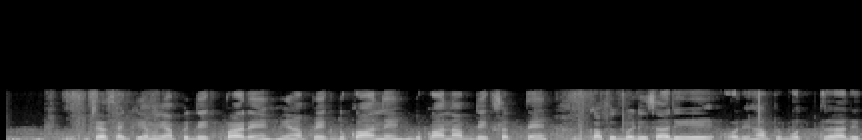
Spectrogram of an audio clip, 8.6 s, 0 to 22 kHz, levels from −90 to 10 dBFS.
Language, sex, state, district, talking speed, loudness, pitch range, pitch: Hindi, male, Rajasthan, Jaipur, 200 wpm, -18 LUFS, 190-215 Hz, 200 Hz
